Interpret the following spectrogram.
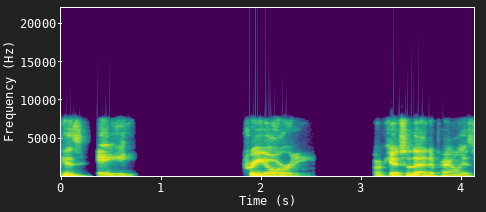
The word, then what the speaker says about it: a priori: it um and and i used to say priori and it sounded so awkward and it's somewhat right there is an alternative explanation uh pronunciation there but i'm like i gotta stop saying it a priori sounds ridiculous um but have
